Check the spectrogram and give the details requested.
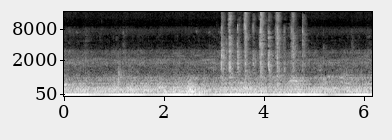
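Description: A quick run of sharp, wet clicks from about three to five seconds in, the mouth sounds of eating a handful of rice and curry. Under it runs a steady low background rumble.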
